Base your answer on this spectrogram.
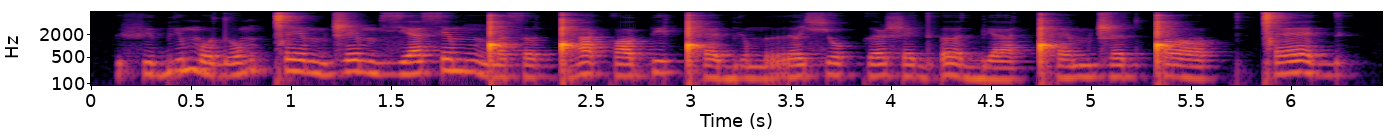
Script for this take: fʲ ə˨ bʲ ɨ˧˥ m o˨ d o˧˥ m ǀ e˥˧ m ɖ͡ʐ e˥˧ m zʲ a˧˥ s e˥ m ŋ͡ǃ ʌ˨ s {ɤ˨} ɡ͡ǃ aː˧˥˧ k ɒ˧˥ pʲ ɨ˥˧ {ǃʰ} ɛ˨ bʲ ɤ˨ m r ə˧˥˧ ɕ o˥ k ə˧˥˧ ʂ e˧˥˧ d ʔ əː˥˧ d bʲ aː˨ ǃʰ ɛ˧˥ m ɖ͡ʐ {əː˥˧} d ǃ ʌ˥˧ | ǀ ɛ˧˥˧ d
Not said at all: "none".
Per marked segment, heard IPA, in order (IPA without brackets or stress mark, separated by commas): ɤ˨, ǃʰ, əː˥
